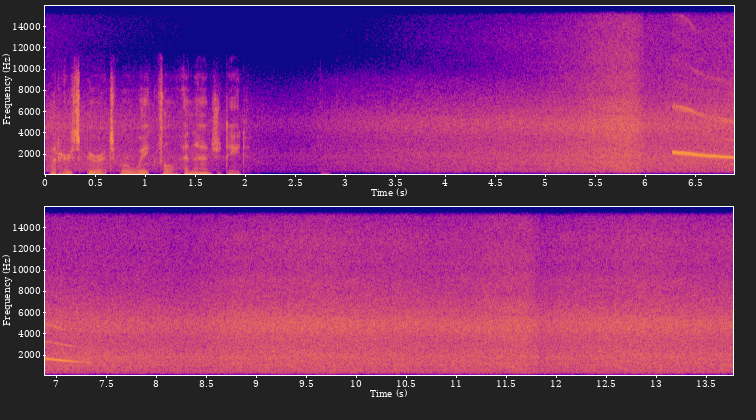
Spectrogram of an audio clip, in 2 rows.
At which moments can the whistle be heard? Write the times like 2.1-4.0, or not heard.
6.2-7.2.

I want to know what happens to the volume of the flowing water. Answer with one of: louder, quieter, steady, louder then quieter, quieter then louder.
louder.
